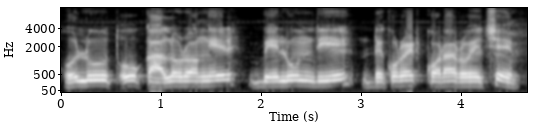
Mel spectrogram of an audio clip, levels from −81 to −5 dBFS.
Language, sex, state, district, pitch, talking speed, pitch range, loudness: Bengali, male, West Bengal, Alipurduar, 145 Hz, 115 wpm, 135-155 Hz, -13 LUFS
